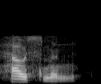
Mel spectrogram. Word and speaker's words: Hausman: Hello, my name is Gerald Hausman. That is spelled H-A-U-S-M-A-N, but people love to say Hausman or Hoseman or Hoserman or Hausman.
